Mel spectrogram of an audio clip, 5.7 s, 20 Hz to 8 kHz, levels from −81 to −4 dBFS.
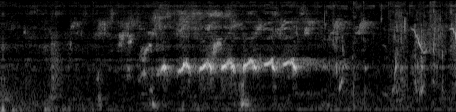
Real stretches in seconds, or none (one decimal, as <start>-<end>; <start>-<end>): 4.0-5.7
